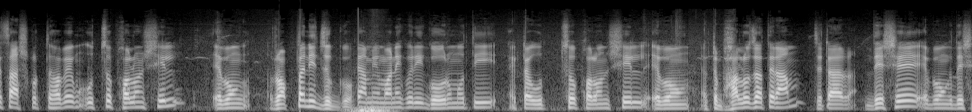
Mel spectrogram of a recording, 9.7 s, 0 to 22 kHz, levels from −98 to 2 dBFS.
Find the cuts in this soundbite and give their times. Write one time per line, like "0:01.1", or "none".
0:03.6
0:07.0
